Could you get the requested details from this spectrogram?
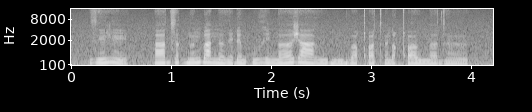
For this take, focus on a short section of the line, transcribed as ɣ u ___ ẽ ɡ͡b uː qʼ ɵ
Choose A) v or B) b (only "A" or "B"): B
